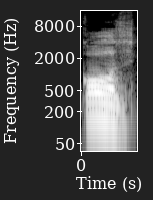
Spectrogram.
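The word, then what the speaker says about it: cause: का कॉज लिख दीजिएगा एस का उच्चारण दोस्तों यहां पे ज के रूप में करेंगे ठीक है तो क्या हो जाएगा दोस्तों सी ए यू एस ई कॉज ठीक है चलिए उसके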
